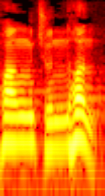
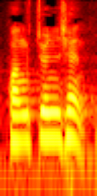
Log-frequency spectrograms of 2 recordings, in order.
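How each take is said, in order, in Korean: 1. 이 이름은 한국식 발음으로 읽어요. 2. 이 이름은 중국식 발음으로 읽어요.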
